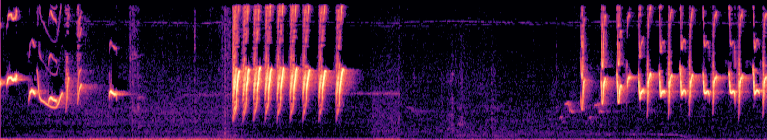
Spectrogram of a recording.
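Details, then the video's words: Bird-catching lure of a sunbird: a wavering high whistle, then two rapid bursts of sharp, evenly spaced ticking notes about eight per second, separated by near silence, over low hum. "Panggilan Burung Muncang"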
